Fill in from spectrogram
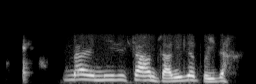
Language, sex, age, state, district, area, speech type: Manipuri, male, 60+, Manipur, Imphal East, urban, conversation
